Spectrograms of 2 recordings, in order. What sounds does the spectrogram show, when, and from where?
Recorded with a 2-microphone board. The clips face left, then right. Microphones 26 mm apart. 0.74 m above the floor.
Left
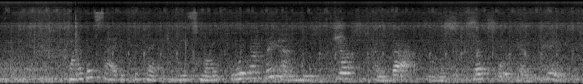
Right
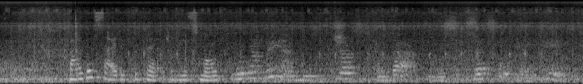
0.7 s a woman speaking: 50° right (ahead or behind), 1.1 m
2.3 s a woman speaking: 30° left (ahead or behind), 3.5 m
